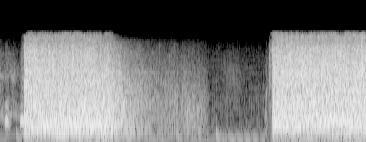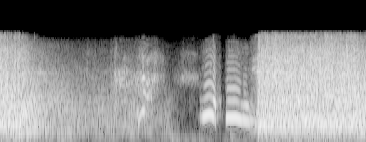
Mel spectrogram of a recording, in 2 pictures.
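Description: Uzi submachine gun fire in three long, loud bursts of rapid automatic shots. Short vocal sounds break up the pause before the final burst.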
